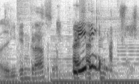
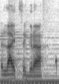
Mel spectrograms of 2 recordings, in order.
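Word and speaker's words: Leidsegracht: Is that how you pronounce that? Lindengrast? I think it's Leitzegracht.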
